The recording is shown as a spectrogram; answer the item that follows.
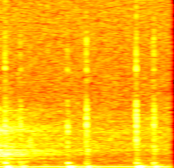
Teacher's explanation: ada nun tasydid, hukumnya adalah gunnah. Maka cara bacanya adalah dengungkan, ditahan dengungnya.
